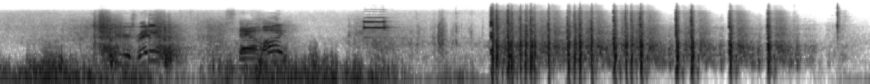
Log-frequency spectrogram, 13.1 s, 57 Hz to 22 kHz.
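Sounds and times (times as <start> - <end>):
handgun shots: 7.4 - 12.8.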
